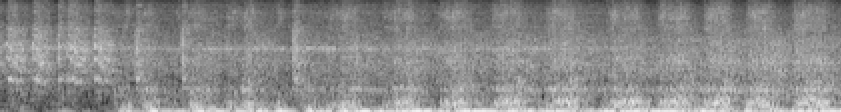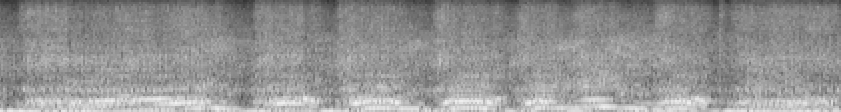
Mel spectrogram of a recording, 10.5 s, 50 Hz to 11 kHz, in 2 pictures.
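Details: 2004 Suzuki Katana, sitting over a year, first run on a temporary fuel tank: engine catches, blips through a few revs, settles into a steady idle; runs cleanly, later oil leak at oil cooler fitting.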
